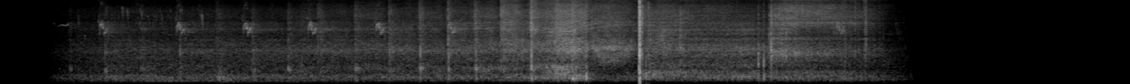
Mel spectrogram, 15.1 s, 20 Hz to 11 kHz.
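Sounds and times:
skateboard wheels clacking on pavement: 0.9s - 11.8s
skateboard smack: 3.8s - 11.8s.

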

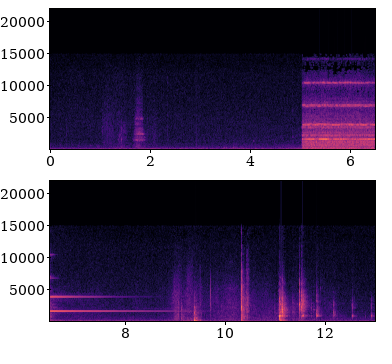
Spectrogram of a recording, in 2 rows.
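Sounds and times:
telephone bell ringing: 5.0s - 9.3s.

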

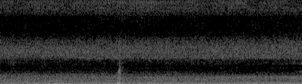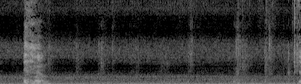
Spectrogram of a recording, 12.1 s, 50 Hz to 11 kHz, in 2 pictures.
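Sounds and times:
man coughing: 6.5s - 7.1s.

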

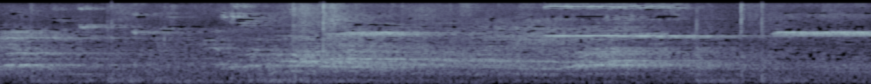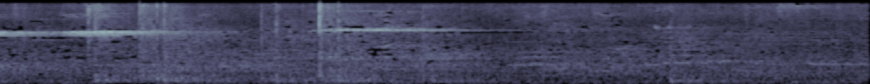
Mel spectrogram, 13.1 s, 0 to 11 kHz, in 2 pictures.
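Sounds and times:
ball thumping on indoor court: 7.1s - 10.0s.

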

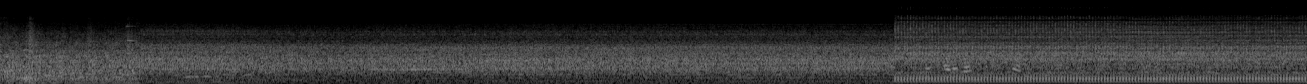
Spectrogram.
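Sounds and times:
heavy vehicle engines idling: 0.0s - 13.0s.

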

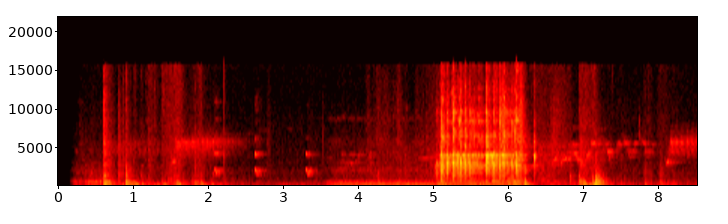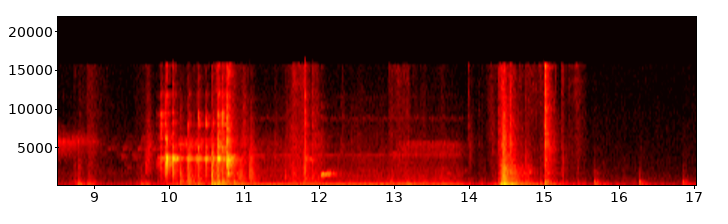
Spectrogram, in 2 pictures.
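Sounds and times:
rustling and scratching: 0.4s - 2.2s, 3.7s - 7.4s.

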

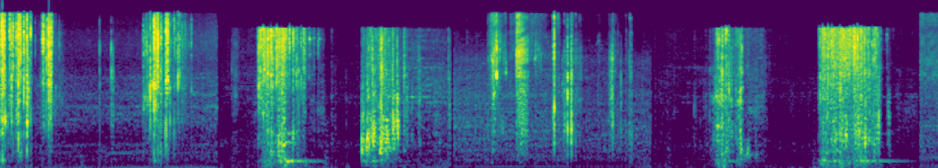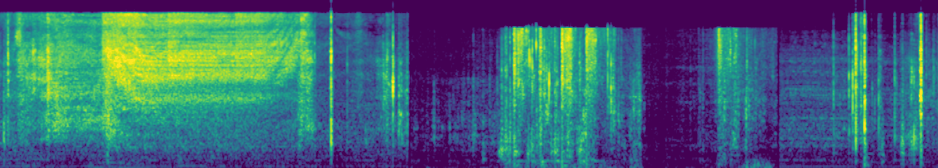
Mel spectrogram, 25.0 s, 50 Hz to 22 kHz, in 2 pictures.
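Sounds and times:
plastic cracking under car tyre: 0.0s - 2.6s
rushing spraying noise: 12.3s - 17.8s.

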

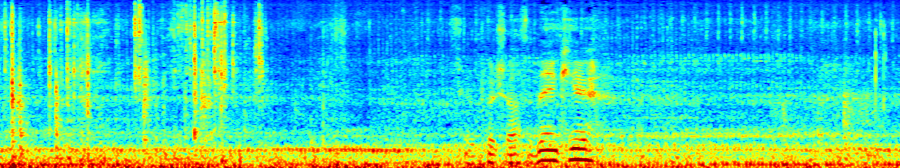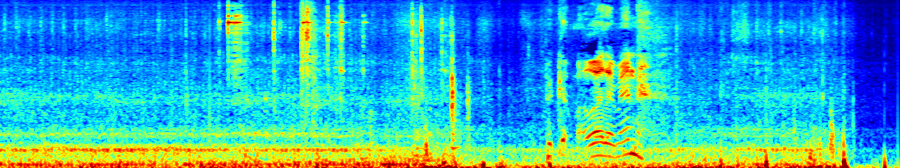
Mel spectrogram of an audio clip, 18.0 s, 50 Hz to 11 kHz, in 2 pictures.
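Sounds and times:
light clicks and rattles: 0.0s - 3.3s, 10.8s - 13.9s
outboard motor idling: 0.0s - 14.5s, 15.2s - 17.4s.

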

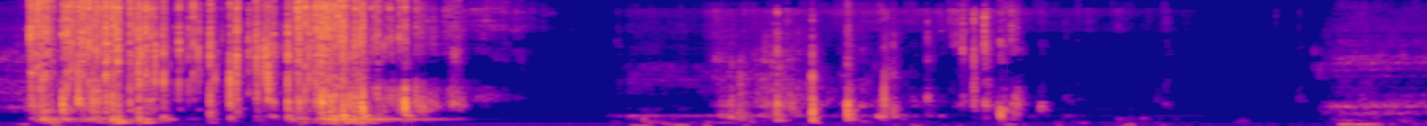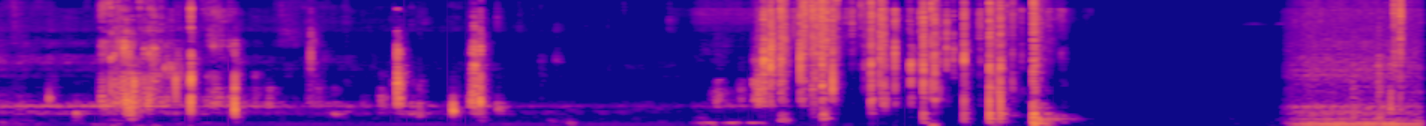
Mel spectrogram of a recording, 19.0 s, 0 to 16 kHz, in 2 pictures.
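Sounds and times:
tyre crushing small objects: 0.0s - 3.5s, 4.8s - 7.2s, 10.2s - 13.0s, 14.3s - 16.7s.

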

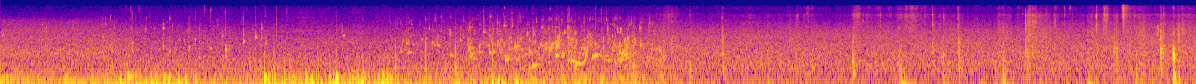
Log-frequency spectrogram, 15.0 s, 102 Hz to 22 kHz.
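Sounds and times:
low rumble: 0.0s - 8.5s
water lapping and trickling: 0.4s - 9.5s
water drips and gurgles: 1.0s - 8.6s.

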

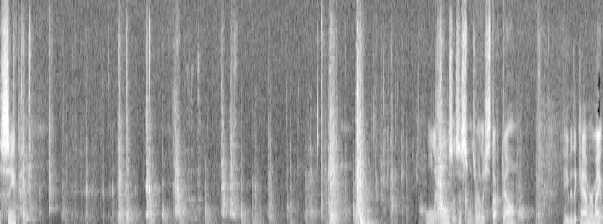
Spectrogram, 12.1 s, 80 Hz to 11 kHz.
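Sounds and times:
metal sink clanking: 2.4s - 10.7s
steel bar knocking and scraping metal: 7.6s - 10.6s.

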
